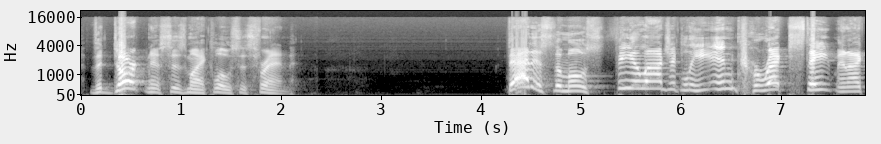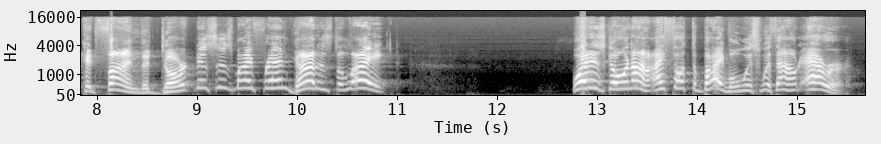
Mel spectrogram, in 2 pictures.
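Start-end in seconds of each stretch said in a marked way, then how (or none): 4.3-8.4 loud, high, incredulous protest; mock outrage, almost shouted; indignant outburst. 8.4-10.9 high-pitched, indignant disbelief; raised voice, scandalized and disbelieving; incredulous protest. Acted. Incredulous repeat of psalm's last line. 12.7-15.6 loud, high, indignant bafflement; worked-up, scandalized complaint; shocked protest. Acted. Acts shocked Bible reader.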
